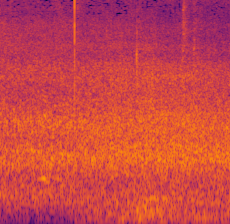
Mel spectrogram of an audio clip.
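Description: Steady low rumble of road traffic, with faint distant voices of players.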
